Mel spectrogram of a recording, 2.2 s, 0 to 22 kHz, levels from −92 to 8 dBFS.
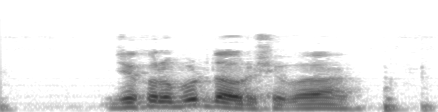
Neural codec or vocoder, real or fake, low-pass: none; real; 7.2 kHz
